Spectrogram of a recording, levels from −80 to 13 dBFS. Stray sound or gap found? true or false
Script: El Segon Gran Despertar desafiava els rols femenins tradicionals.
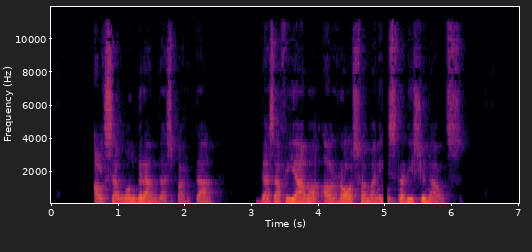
true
